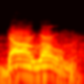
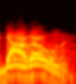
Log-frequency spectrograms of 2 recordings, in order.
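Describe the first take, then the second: The two takes are said the same way.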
